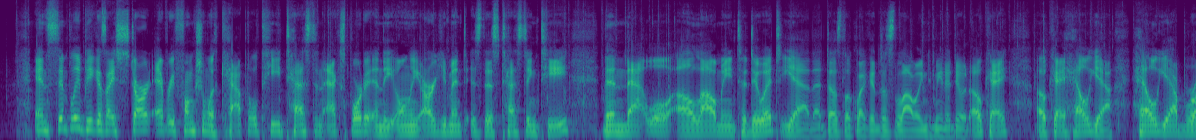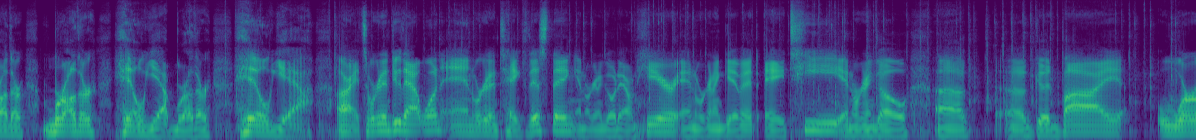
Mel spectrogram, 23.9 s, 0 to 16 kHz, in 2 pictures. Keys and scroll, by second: 0.0 ctrl+u, 0.1-1.2 typing, 2.7 ctrl+c, 2.9-6.4 typing, 6.5 Return, 9.0 ctrl+a, 9.1-11.8 typing, 9.4 ctrl+c, 9.5 ctrl+c, 10.9 Return, 14.0 c, 14.9 Tab, 15.1-23.9 typing.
